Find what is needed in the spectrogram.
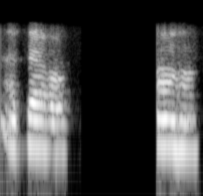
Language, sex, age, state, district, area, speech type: Odia, female, 60+, Odisha, Khordha, rural, conversation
